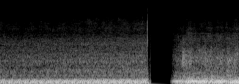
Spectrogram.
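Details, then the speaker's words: Ford F450 with a heavy, lumpy, uneven idle and a brief cutout. It is worse in rain. The owner plans a scanner cylinder-contribution test. "You can definitely hear in its idle that it is not pleased, not very happy."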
